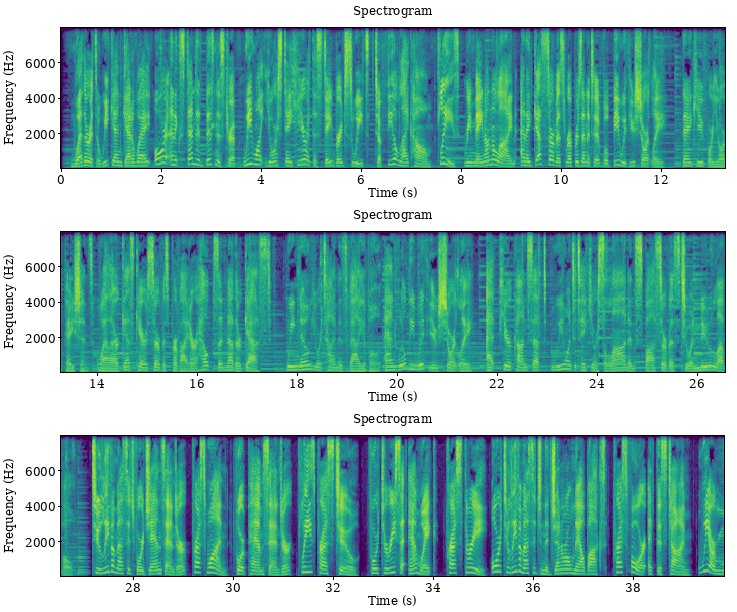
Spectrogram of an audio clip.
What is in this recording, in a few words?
phone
